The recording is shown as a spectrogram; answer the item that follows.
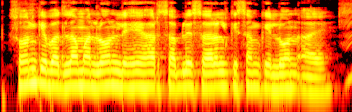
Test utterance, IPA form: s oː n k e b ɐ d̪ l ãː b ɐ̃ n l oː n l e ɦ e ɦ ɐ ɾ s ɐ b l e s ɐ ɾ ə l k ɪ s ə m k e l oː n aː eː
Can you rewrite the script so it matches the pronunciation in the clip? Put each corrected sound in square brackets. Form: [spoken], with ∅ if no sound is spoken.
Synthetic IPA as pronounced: s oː n k e b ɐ d̪ l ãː [m] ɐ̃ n l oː n l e ɦ e ɦ ɐ ɾ s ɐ b l e s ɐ ɾ ə l k ɪ s ə m k e l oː n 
